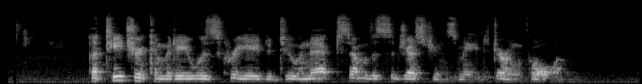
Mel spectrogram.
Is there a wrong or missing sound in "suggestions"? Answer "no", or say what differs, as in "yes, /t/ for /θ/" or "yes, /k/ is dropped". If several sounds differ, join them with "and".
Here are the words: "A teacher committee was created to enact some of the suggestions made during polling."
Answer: no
